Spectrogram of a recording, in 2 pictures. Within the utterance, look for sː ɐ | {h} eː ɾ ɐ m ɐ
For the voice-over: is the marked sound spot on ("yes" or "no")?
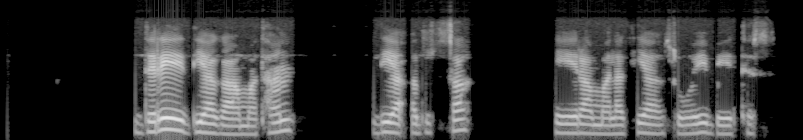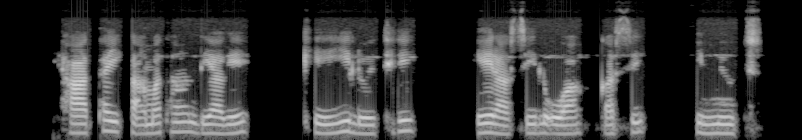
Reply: yes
